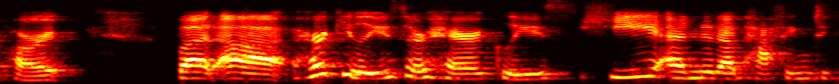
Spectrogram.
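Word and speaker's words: Ἡρακλῆς: it's really funny because his uh greek name the greek pronunciation is actually heracles which uh translates roughly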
